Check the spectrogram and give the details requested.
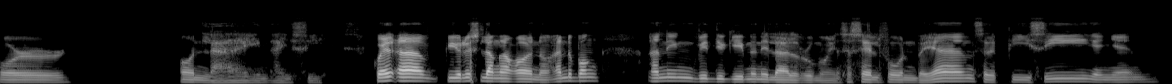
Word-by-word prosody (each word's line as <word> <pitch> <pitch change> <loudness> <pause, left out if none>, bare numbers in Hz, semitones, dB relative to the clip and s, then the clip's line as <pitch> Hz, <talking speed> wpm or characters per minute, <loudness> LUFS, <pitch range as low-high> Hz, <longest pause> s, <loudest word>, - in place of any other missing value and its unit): Or? 105 -1 -5 1.1
Online 90 -4 -8
I 90 -1 -14
see. 90 0 -16 0.5
Kwan 160 +3 +7
um, 165 -1 +10 0.2
curious 155 +2 +2
lang 150 -2 +4
ako 135 -2 +3
ano, 105 0 -6
ano 145 +5 -1
bang 165 0 0 0.6
ano 150 +1 0
yung 160 -3 -4
video 130 -2 -2
game 120 0 -2
na 120 - -5
nilalaro 105 -4 -3
mo 95 - -13
ngayon 95 -2 -12
sa - - -8
cellphone 110 -2 -4
ba 100 - -5
yan, 145 +3 0
sa 110 -5 -7
PC 105 0 -10 0.5
ganyan? 115 0 -9
110 Hz, 140 wpm, -25 LUFS, 105-140 Hz, 1.1 s, um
